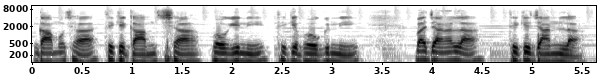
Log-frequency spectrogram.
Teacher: তেমনি মধ্য স্বরলোপ, যেমন গামোছা থেকে গামছা, ভগিনী থেকে ভগ্নী বা জানালা থেকে জানলা, এইসব শব্দের মধ্যস্থিত স্বরধ্বনিগুলি লোপ পেয়েছে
